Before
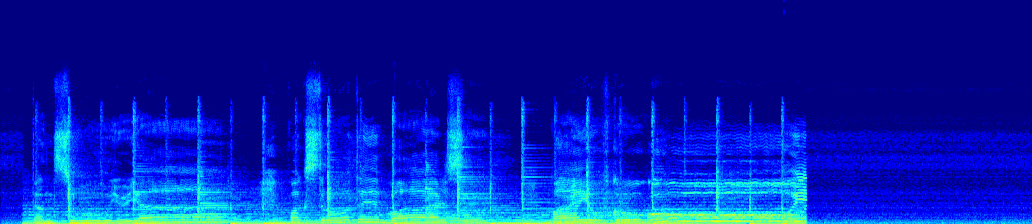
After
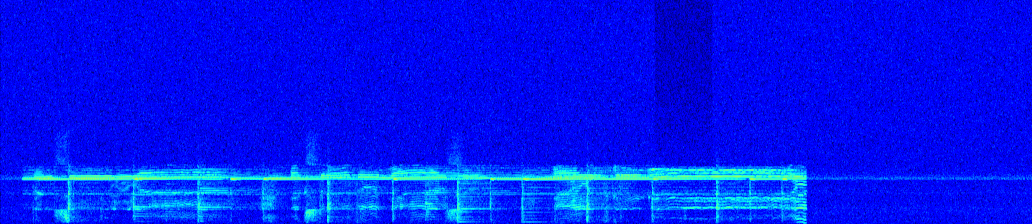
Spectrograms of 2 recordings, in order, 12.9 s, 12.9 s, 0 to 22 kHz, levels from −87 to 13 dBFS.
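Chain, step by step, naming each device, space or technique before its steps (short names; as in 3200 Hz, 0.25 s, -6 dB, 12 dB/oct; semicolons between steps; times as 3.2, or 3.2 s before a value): split-band scrambled radio (four-band scrambler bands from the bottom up 4321; BPF 340–2800 Hz; white noise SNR 16 dB); 8.18–8.9 high shelf 9400 Hz -5 dB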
